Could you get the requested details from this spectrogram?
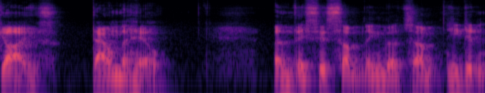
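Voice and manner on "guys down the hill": play-acted firm, strict, no-nonsense tone. Comparing two audio clips, imitating how the second one sounds: strict, assertive order. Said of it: "more strict, more assertive".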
